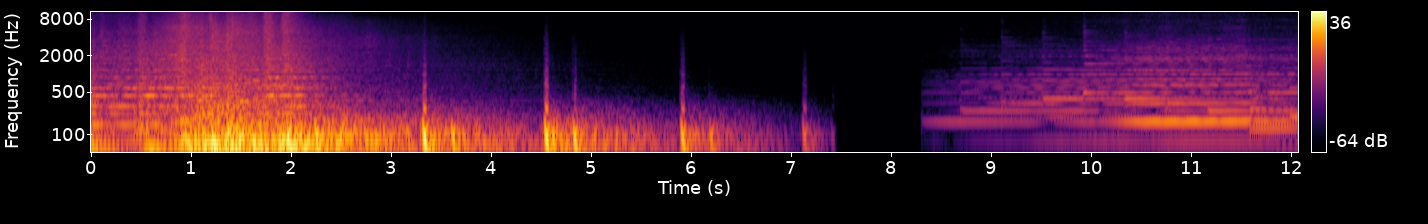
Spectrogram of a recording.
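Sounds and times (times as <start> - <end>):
low rumble: 0.8 - 6.7
heartbeat-like thumps: 1.1 - 7.4.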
